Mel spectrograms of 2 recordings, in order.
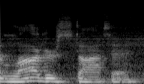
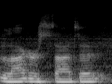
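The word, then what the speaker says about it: Lagerstätte: to start with it's a lager Stata it's a German word I think I'm saying it right a lot lager start to correct us please that means it's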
